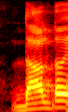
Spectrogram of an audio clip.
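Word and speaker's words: دال: তাহলে জিম হা খ এরপর আসুন দাল দাল দালটাও একই জায়গা থেকে অর্থাৎ জিহ্বার আগা ওপরের দুই দাঁতের ঘোড়ার সঙ্গে লেখে দাল তাহলে উচ্চারণ হবে কি দাল দাল এরপর দেখেন জাল জাল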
